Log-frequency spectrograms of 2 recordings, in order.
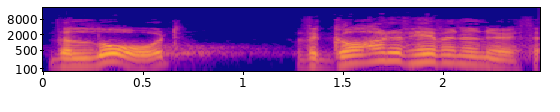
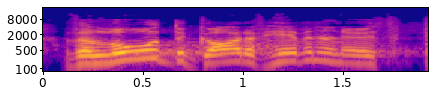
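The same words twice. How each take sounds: First: Said in the usual way. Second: Grandeur. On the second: Shown as a demonstration. Preacher reminding congregation who is calling them, grand proclamation. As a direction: proclaim THE LORD strongly, then ease off. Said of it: "just the grandeur of who is calling us".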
